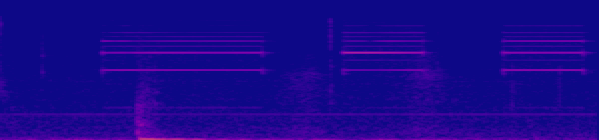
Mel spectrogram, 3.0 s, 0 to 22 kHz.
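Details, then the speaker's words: Three long shrill beeps about a second apart from a motherboard with a 3000G processor and speaker fitted, after BIOS reflash: beep code for missing RAM. "I hope you can hear that those are beeps for missing Ram missing Ram it is"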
